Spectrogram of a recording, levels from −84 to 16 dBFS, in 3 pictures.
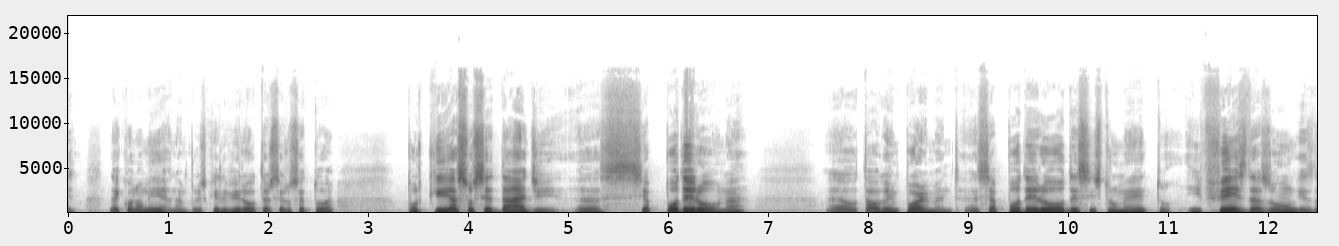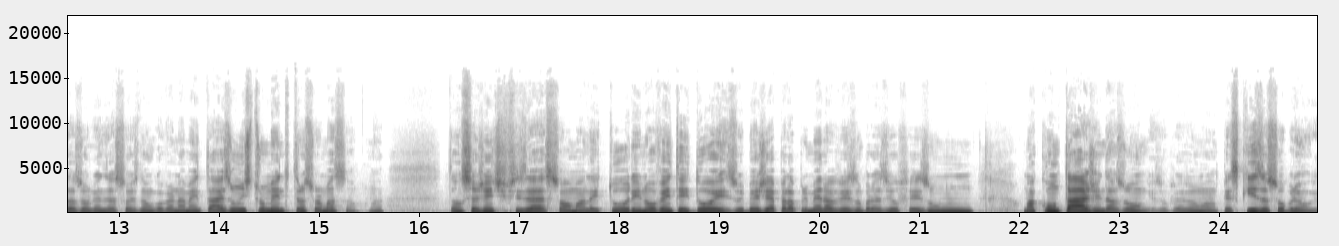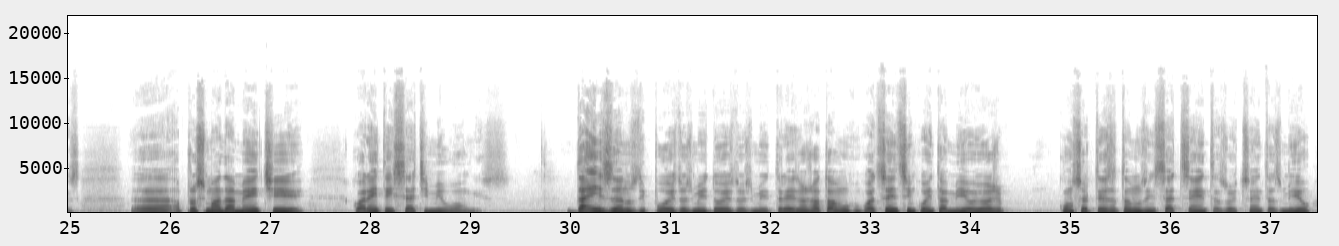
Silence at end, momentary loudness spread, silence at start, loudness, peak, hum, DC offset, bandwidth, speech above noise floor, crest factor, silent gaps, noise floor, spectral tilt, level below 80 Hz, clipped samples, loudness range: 0.1 s; 12 LU; 0 s; -19 LUFS; 0 dBFS; none; under 0.1%; 14 kHz; 35 dB; 18 dB; none; -53 dBFS; -6.5 dB/octave; -44 dBFS; under 0.1%; 4 LU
